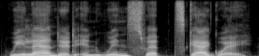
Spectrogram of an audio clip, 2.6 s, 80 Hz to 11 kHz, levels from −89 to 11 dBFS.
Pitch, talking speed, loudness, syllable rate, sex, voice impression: 210 Hz, 140 wpm, -16 LUFS, 3.4 syllables/s, female, very feminine, slightly young, adult-like, thin, slightly tensed, slightly powerful, bright, hard, clear, slightly fluent, cool, intellectual, slightly refreshing, very sincere, very calm, very friendly, reassuring, unique, elegant, slightly wild, sweet, kind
